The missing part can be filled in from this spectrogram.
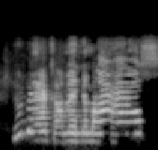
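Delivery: put-on ragged, rough, very high screaming. Reenact how you'd start on him while driving, screaming like Leo in Django. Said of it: "start screaming at him like Leo did".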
